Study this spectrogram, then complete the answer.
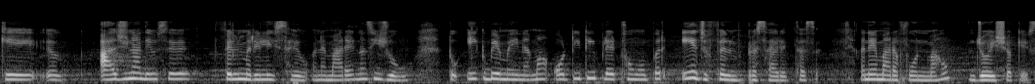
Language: Gujarati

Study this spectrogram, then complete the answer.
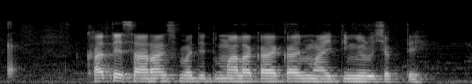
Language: Marathi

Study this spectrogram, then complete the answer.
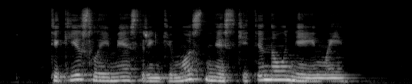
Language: Lithuanian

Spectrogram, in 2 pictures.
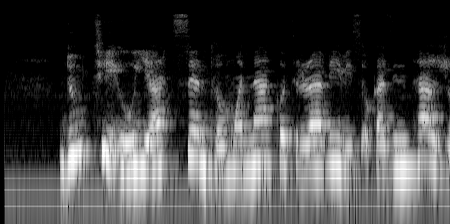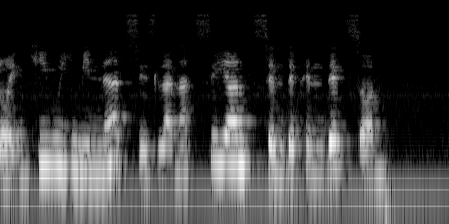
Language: Esperanto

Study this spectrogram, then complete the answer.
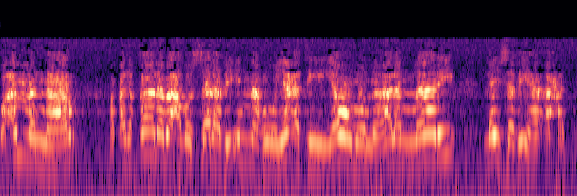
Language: Arabic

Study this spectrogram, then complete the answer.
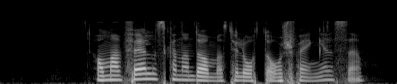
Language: Swedish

